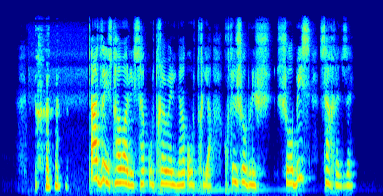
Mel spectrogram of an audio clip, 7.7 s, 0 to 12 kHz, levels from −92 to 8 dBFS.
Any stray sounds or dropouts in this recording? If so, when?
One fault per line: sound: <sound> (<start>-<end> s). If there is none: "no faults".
sound: laugh (0.7-1.4 s)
